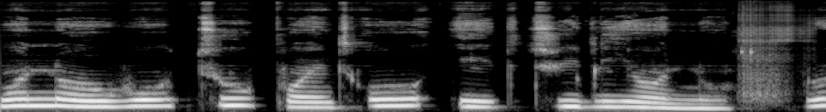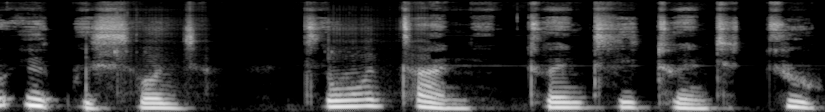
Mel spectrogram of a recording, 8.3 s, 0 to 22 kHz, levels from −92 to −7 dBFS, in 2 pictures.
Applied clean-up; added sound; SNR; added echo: neural mask model DeepFilterNet 3.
